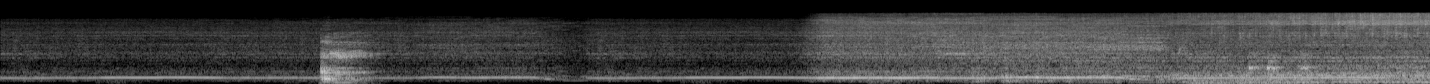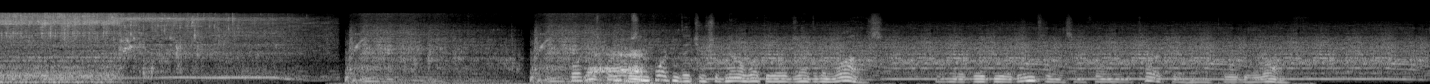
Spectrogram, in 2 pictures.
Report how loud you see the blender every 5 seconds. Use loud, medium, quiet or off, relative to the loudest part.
medium, loud, loud, loud, loud, loud.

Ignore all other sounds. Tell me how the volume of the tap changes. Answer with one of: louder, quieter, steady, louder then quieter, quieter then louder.
louder then quieter.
